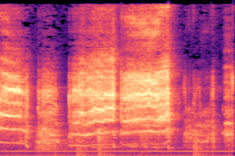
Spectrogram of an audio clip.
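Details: Juvenile Long-tailed Shrike, known locally as toed, cendet or bentet: loud harsh rasping bursts with a broad high-pitched noisy texture, in long blocks of about a second, separated by short gaps and faint clicks.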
